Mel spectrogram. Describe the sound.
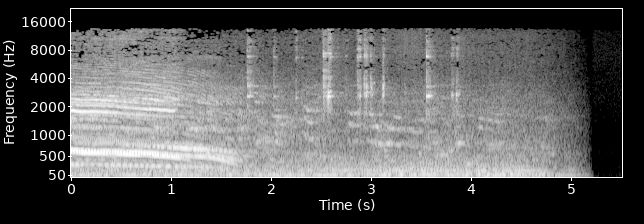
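Glasses clink together in a second toast, several bright, quick chimes scattered over a couple of seconds, following a burst of voices and above a steady murmur of a crowd.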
